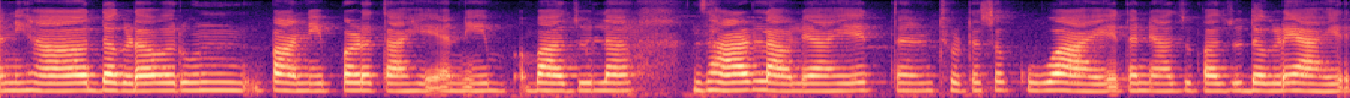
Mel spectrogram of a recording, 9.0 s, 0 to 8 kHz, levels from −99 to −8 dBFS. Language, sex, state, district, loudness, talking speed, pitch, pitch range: Marathi, female, Maharashtra, Nagpur, -17 LUFS, 135 wpm, 240 Hz, 235-245 Hz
